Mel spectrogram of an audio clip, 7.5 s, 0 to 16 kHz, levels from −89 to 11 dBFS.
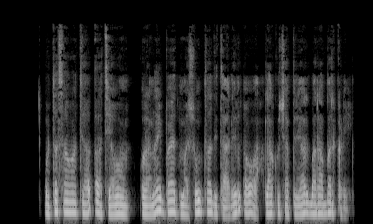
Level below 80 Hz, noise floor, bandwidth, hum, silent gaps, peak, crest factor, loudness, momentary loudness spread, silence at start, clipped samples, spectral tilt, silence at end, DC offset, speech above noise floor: -52 dBFS; under -90 dBFS; 11.5 kHz; none; none; -4 dBFS; 18 dB; -21 LUFS; 6 LU; 0.75 s; under 0.1%; -7 dB/octave; 0.5 s; under 0.1%; over 70 dB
